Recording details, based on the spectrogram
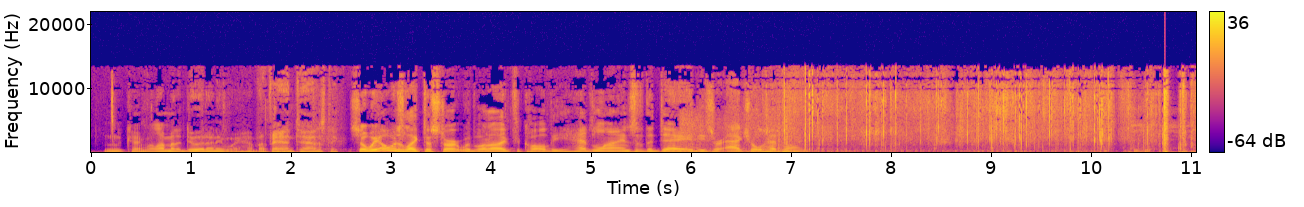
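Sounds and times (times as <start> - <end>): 
speech: 0.1 - 7.3
paper printouts of news headlines crinkling: 6.6 - 11.0.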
